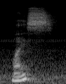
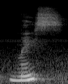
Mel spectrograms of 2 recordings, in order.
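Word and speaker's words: Myss: If you are familiar with the work of Caroline, I always mispronounce her last name. Mice. Mace. Mace. Caroline Mace. M yss.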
